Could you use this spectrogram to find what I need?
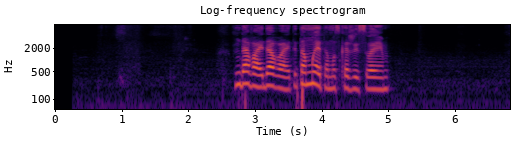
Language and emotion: Russian, angry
